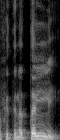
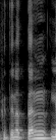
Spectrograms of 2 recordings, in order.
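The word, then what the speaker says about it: فِتْنَةً لِّلَّذِينَ: ആ ലാമിന് ശദ് കാണിച്ചിട്ടുള്ളത് അപ്പൊ ഓതുമ്പോൾ ഫിത്നത്ത എന്ന് പറഞ്ഞാൽ മതി ഫിത്നത്തൻ എന്ന് പറയേണ്ട ഫിത്നത്ത പിന്നെ ലാമിന് ശദ് കൊടുത്തിട്ട് ലി എന്ന് പറയാം അപ്പൊ ഫിത്നത്തല്ലി ഫിത്നത്തല്ലി ഫിത്നത്തൻ ലി എന്നല്ല ഫിത്നത്തല്ലി ലില്ലദീന കഫറു വഹ്ഫിർലനാം വഹ്ഫിർലന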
